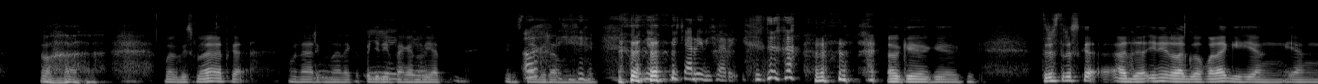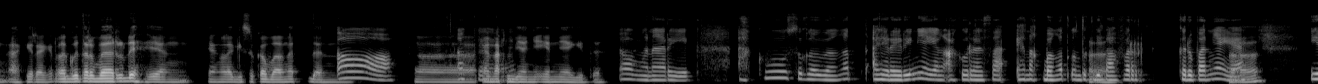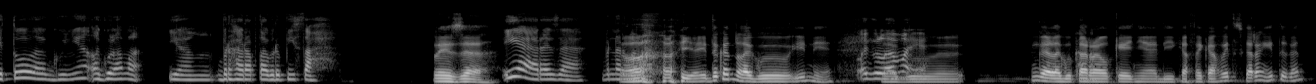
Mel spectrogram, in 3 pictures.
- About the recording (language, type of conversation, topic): Indonesian, podcast, Apa hobi favoritmu, dan kenapa kamu menyukainya?
- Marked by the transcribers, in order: laughing while speaking: "Wah"; chuckle; laughing while speaking: "oh iya, oke"; laugh; other background noise; tapping; in English: "di-cover"; laughing while speaking: "Oh"; chuckle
